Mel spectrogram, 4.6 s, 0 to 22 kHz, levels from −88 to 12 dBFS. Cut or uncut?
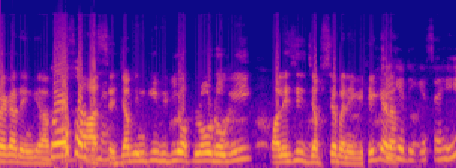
uncut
